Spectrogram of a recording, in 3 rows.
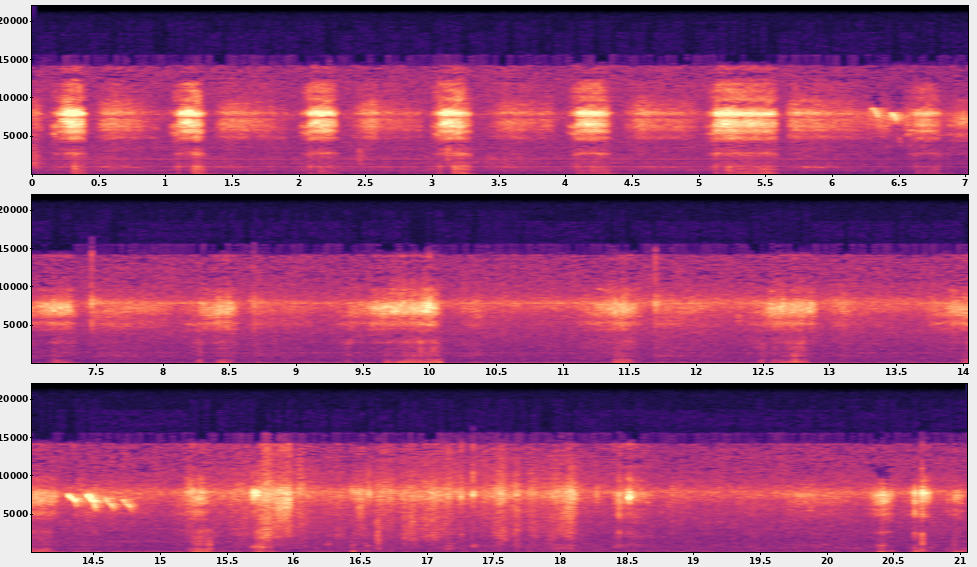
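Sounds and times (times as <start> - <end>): dog rasping breaths: 15.1 - 18.7.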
